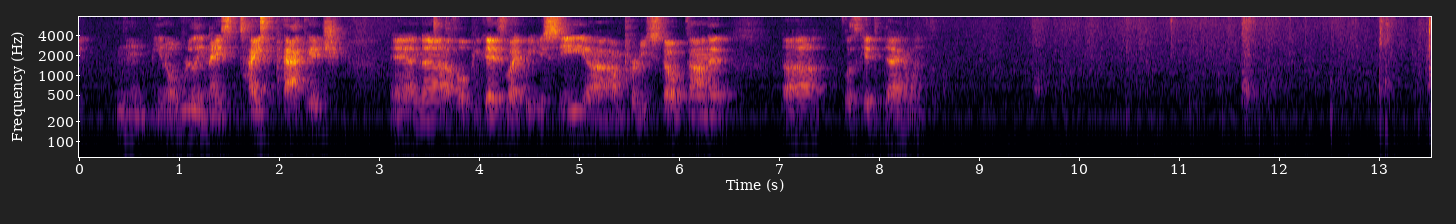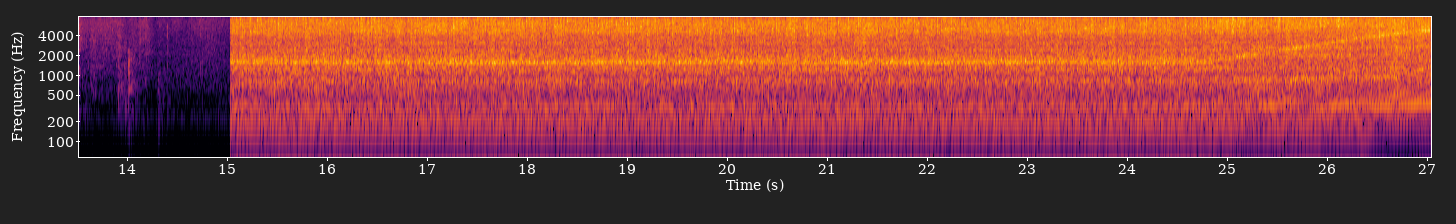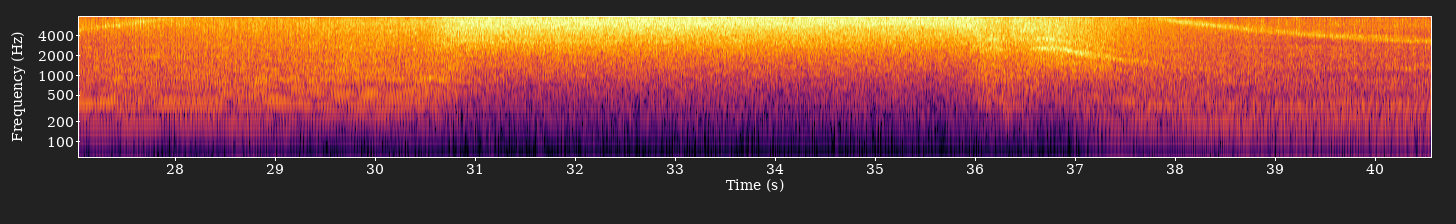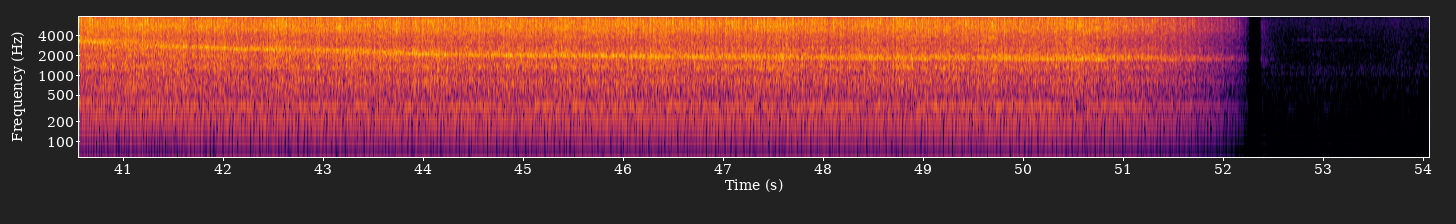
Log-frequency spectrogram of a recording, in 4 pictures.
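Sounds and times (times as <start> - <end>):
engine idling and revving: 15.0 - 52.3
turbocharger whine: 15.0 - 52.3.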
